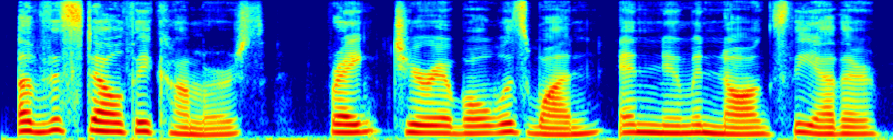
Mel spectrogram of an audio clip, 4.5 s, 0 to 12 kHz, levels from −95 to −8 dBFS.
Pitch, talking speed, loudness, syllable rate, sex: 185 Hz, 175 wpm, -18 LUFS, 5.1 syllables/s, female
